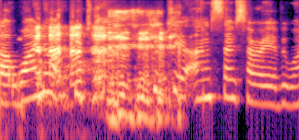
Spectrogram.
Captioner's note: chuckles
